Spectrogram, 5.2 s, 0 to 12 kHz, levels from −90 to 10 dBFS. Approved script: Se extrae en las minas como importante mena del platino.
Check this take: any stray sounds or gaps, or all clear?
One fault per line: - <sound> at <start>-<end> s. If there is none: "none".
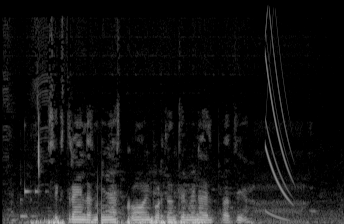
- dropout at 1.5-1.5 s
- chirp at 4.0-4.5 s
